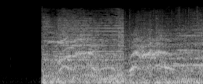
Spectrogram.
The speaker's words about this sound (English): So I've put the two together back to back. This is the original sound from The Last Jedi compared to the scream from Solo, but with the pitch raised just a little bit.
